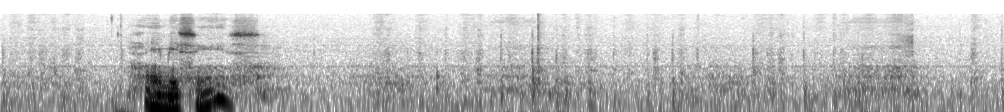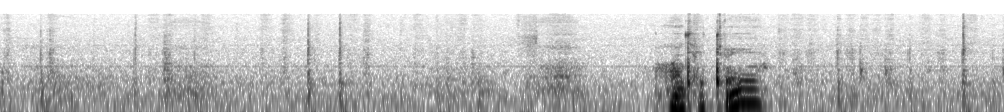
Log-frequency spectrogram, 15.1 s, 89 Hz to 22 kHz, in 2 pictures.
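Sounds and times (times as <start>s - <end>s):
pencil scratching on paper: 0.0s - 0.6s, 2.8s - 8.0s, 8.6s - 11.2s, 13.3s - 15.0s.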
